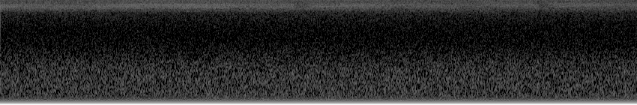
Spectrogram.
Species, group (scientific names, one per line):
Saga hellenica
Orthoptera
